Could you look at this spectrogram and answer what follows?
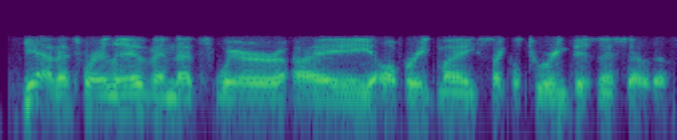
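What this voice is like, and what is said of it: Canadian accent. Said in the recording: “you sound very Canadian, eh? ... he talks just like you ... It's very authentic.”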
